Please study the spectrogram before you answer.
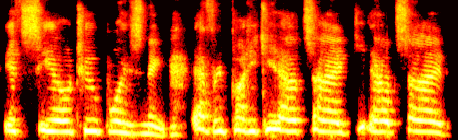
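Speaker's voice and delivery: high, loud urgent shout; urgent warning. Retold or imitated. Sister ordering the family outside, high urgent shout. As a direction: order everyone out of the house. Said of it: "And my sister goes".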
